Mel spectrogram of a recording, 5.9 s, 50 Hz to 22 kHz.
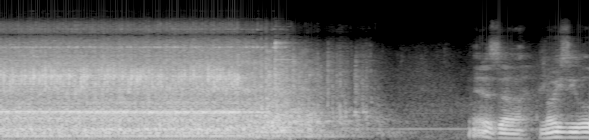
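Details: John Deere X758 just after an oil change, started to check for leaks: busy, slightly rattly small engine running evenly before winding down; noisy by nature but nothing abnormal in the beat.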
